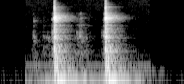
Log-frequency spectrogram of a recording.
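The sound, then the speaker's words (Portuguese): Two gentle knocks on a wooden door, about half a second apart, fairly soft, with no voices: Little Red Riding Hood knocking lightly at the door in the story. “Minutos depois, Chapeuzinho Vermelho bateu de leve na porta.”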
